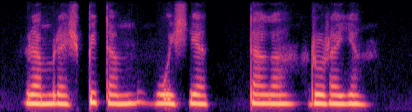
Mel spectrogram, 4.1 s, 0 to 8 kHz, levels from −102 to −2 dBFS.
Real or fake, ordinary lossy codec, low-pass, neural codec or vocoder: real; Opus, 32 kbps; 7.2 kHz; none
